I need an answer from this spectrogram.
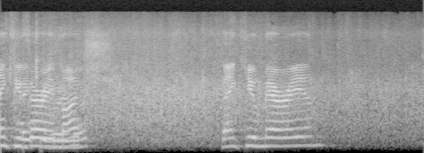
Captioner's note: audience clapping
